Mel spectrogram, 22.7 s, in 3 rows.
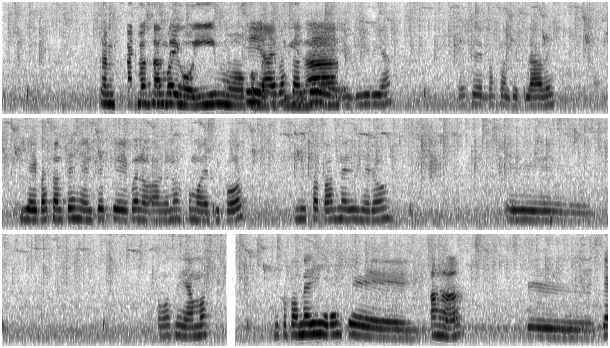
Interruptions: present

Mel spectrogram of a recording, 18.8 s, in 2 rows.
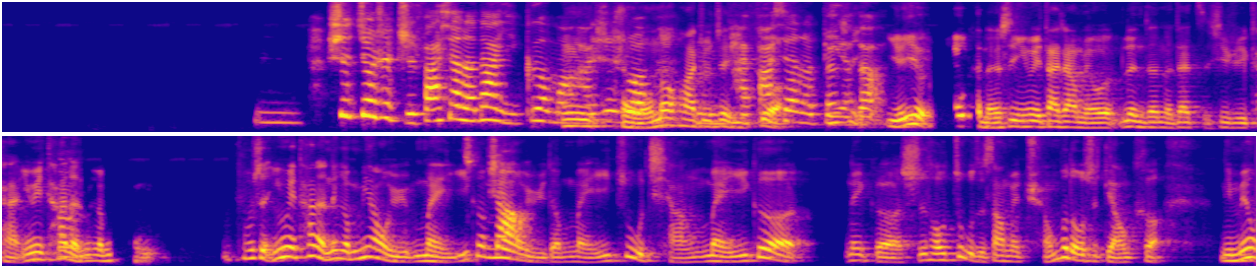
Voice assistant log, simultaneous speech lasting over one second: present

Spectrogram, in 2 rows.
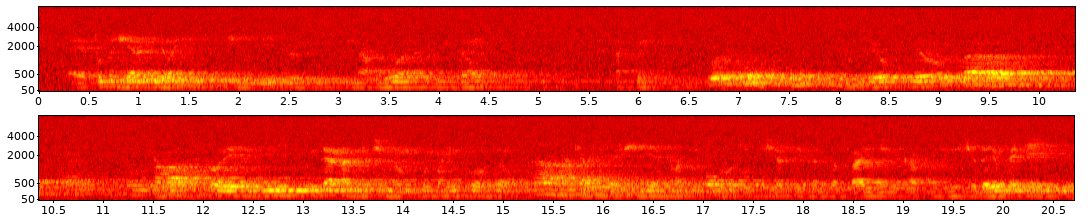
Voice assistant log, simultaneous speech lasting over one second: none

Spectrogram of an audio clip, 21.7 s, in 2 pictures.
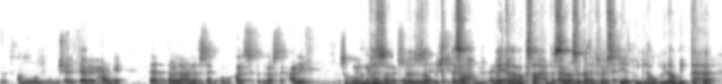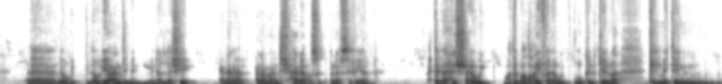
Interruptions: present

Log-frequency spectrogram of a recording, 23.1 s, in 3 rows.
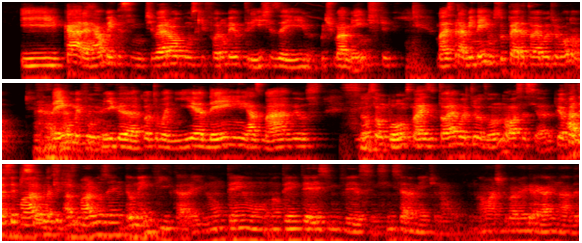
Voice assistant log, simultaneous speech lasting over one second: present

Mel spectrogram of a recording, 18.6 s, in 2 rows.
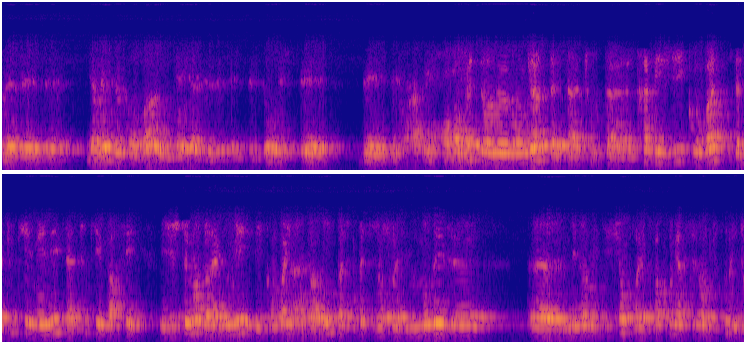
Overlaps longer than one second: present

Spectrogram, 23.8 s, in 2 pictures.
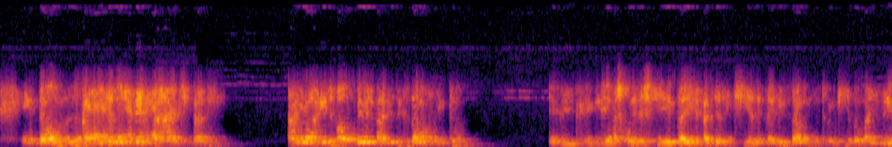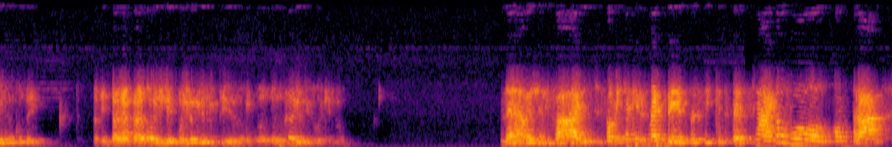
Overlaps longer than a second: present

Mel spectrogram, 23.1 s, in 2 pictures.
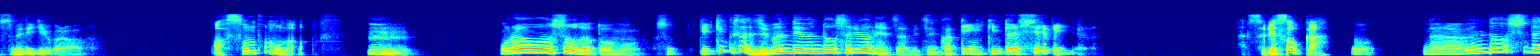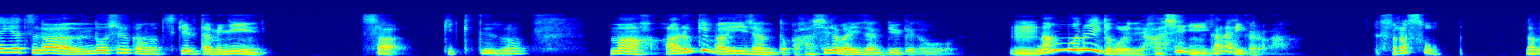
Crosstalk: none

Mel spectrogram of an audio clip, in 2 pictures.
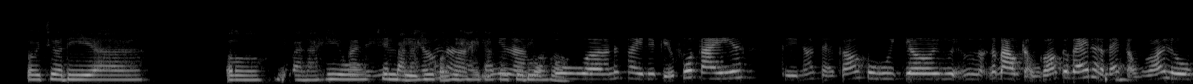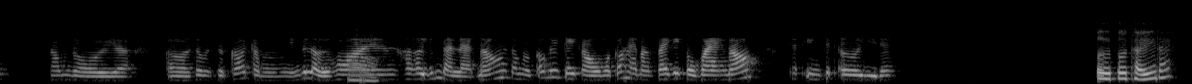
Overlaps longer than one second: present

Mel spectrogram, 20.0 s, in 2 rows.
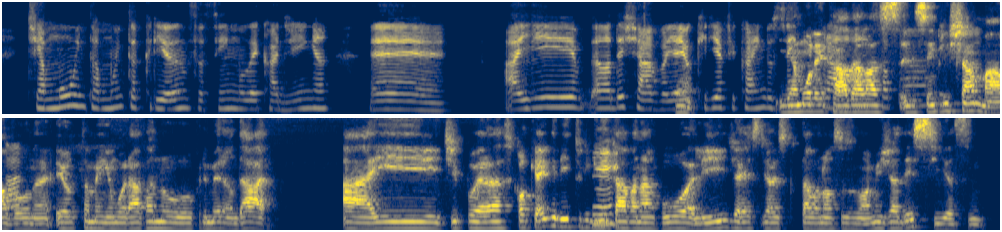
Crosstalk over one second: present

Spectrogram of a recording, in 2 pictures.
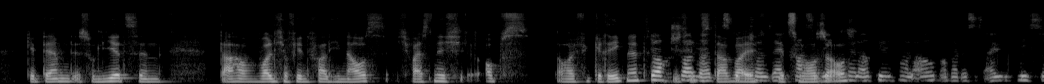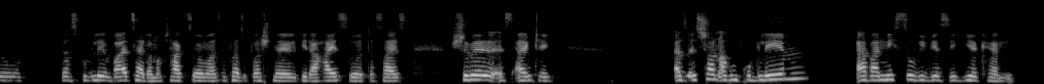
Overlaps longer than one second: present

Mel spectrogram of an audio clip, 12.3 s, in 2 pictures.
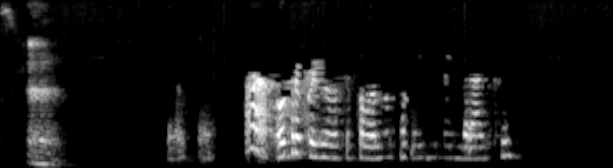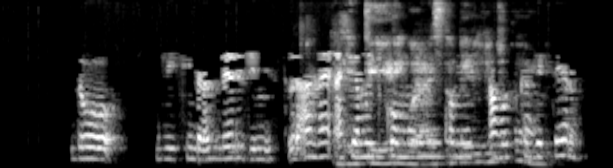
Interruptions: present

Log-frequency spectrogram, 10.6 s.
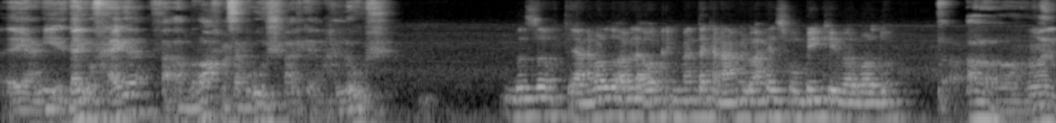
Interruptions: none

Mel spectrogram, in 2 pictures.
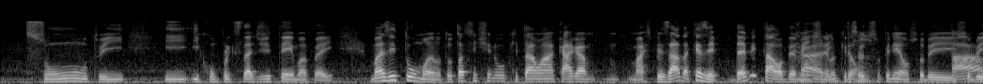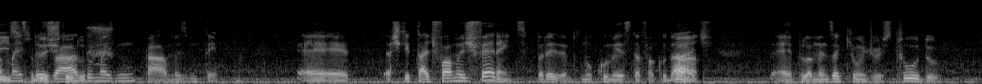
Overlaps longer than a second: present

